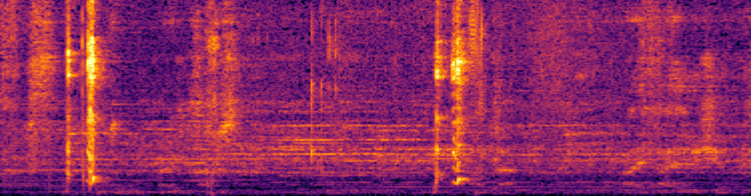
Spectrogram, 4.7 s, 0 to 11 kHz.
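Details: Hiccups recorded on day 14: two sharp, abrupt catches about two seconds apart over faint music and room sound; hiccups.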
